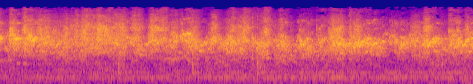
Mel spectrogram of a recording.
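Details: Many budgerigars chattering at once: a high, continuous warble of squeaky chirps, rasps and brief whistled notes, steady in loudness.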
